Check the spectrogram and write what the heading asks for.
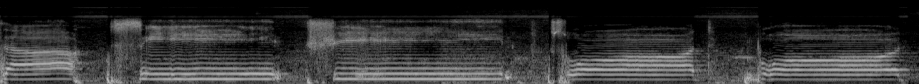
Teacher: زا کی انہوں نے ادائیگی بہت اچھی کی, یعنی وہی سیٹی والی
